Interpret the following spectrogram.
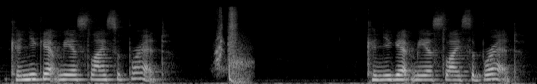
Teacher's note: because the schwa e's are unstressed, they're really hard to hear.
